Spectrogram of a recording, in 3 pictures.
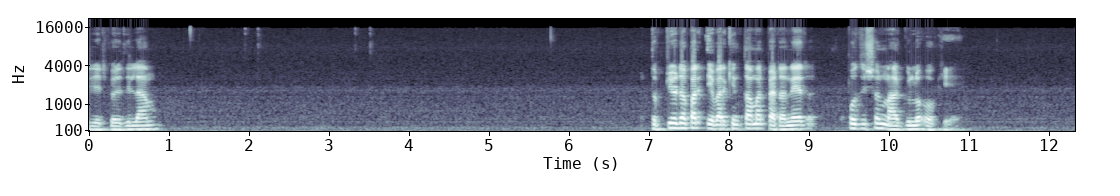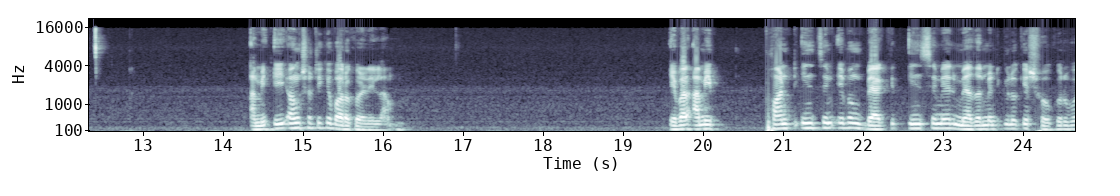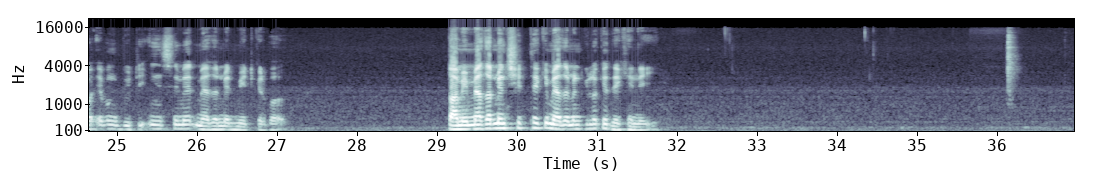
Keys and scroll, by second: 0.2 Delete, 14.4 Return.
